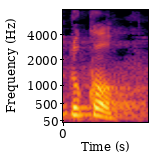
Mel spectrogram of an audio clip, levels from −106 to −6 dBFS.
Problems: none marked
